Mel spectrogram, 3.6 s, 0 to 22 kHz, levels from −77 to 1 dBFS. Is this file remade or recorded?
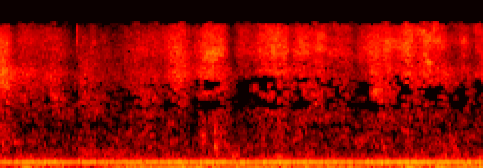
recorded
